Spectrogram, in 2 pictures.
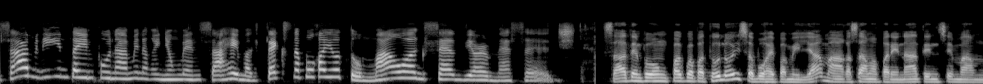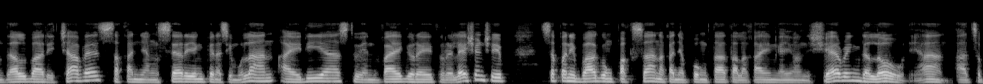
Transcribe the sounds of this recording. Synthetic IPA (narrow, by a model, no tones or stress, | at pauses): sɐʔaːmɪniʔɪnt̪ɐjɪnpunaːmɪnɐŋɪɲːoŋmɛnsaːɦɛmɐɡ̚t̪ɛkst̪nɐpukɐjo̞t̪ʊmaːwɐɡsɛnd̪joɹmɛsɛ̰d͡ʒ | sɐʔaːt̪ɪnp̬oŋpɐɡ̚pɐpɐt̪uːlo̞jsɐbuːhɐjpɐmiljɐmɐŋaːkɐsaːmɐpɐɾɪnːaːt̪ɪnsɪmamd̪ɛlbad̪ɪt͡ʃavɛsːɐkɐɲːaŋsɛɾjɛŋpɪnɐsɪmʊlanɐjd̪ijɐst̪ʊɪnvajɡɾejt̪ɾɪlɛjʃonʃɪp̚sɐpɐnɪbaːɡoŋpɐksanɐŋkɐɲapʊŋt̪aːt̪ɐlɐkaːjɪnŋɐjo̞nʃɛɹɪŋd̪ɐlowd̪ʔanɐt̪̚sɐ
